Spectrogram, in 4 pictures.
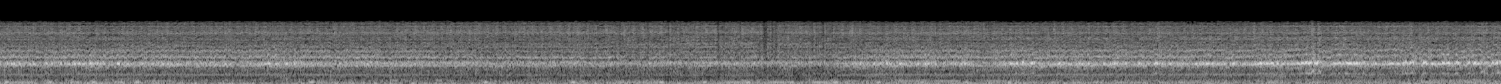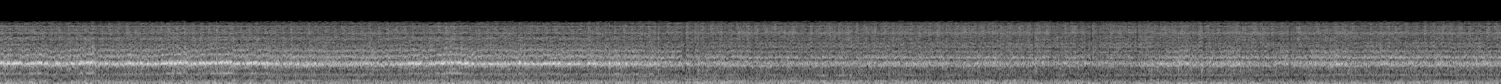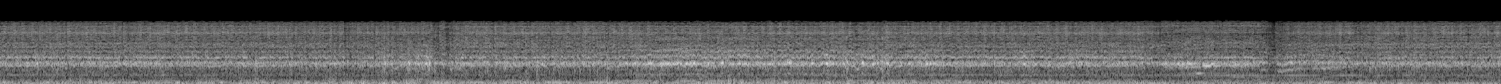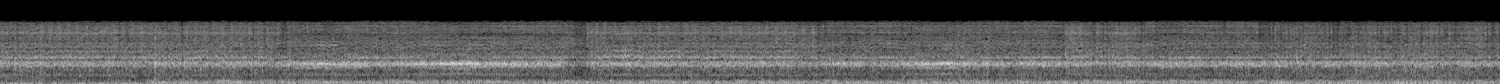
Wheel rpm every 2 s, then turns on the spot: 120, 120, 110, 120, 110, 110, 110, 120, 120, 110, 120, 110, 120, 120, 120, 110, 120, 120, 120, 120, 110, 110, 120, 110, 110, 110, 120, 110, 110, 110.
none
